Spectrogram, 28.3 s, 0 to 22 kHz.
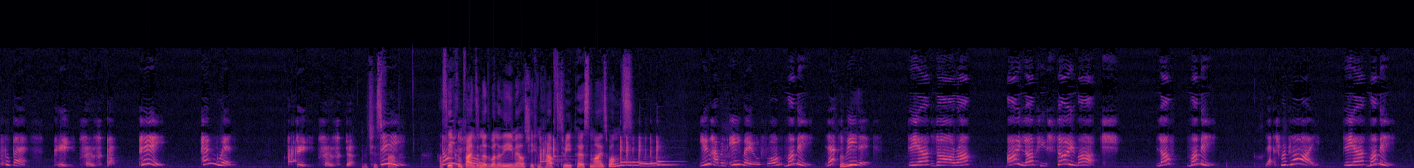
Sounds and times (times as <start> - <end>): Inside, small room: 0.0 - 28.2
Speech: 8.8 - 12.6
Music: 12.4 - 13.8.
